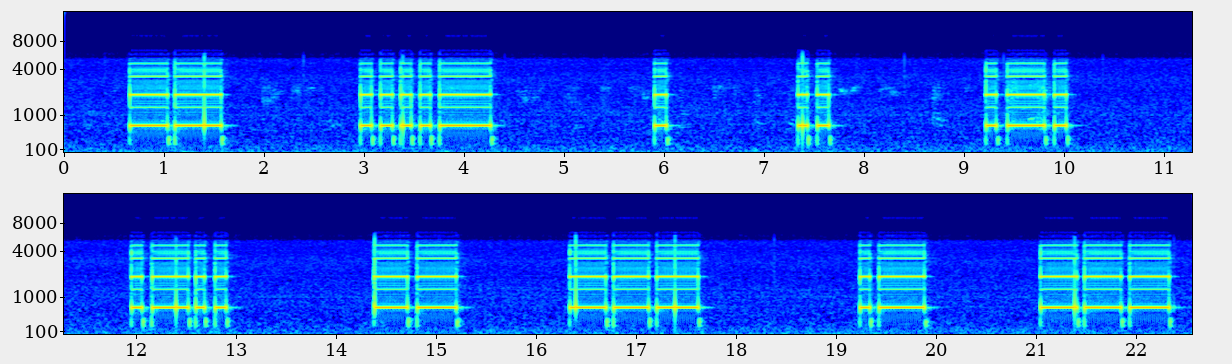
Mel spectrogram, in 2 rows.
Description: Morse code, heard as a keyed tone, about 12 wpm, 660 Hz. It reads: M 4 E I R L M O A O
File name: curso / ejercicio 8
